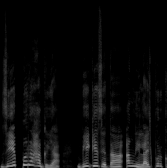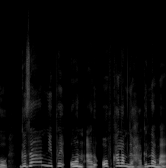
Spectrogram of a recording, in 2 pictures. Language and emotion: Bodo, surprised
